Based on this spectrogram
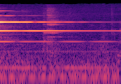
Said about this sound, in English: So this is called Casilla Azul. This is one of Rose's best tequilas. This is a Reposado. And the best thing about this is a bell on top. So every time someone orders a tequila, you celebrate it with a bell.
